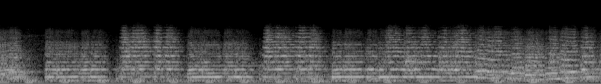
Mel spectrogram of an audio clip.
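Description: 1940s big band swing music: trumpets, trombones and saxophones play together in short phrases, then hold a long chord through the middle.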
